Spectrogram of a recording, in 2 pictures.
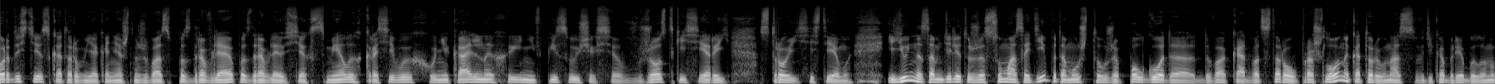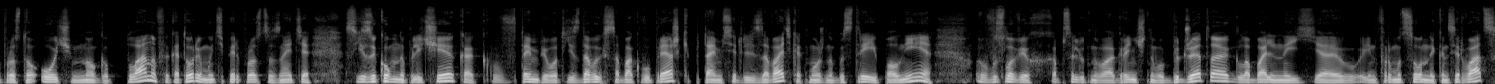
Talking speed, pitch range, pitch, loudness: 160 wpm, 100-115 Hz, 105 Hz, -19 LUFS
